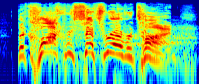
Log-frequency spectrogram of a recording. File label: Announcer Overtime Starts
